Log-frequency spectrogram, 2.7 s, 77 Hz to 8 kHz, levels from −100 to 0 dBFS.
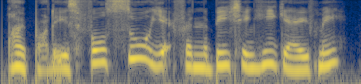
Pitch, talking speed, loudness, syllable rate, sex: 215 Hz, 265 wpm, -16 LUFS, 5.6 syllables/s, female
